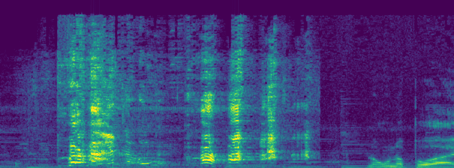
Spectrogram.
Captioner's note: laughs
